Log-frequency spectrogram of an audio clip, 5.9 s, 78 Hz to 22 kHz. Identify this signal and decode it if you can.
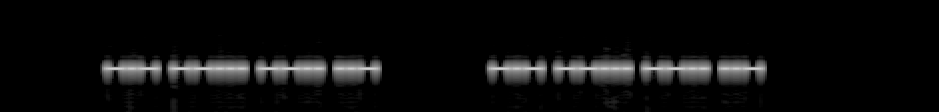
Morse code, heard as a keyed tone, about 34 wpm, 700 Hz. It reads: K7ZU K7ZU
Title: USA Call Signs - 4 Characters - Repeated 2x - 35wpm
